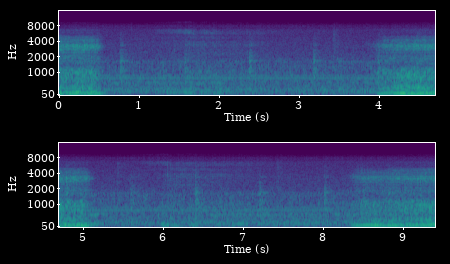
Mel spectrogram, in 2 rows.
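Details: Snoozing on his bed, recorded May 2013: loud, low rattling snores on breathing in, about 14 a minute, with quieter breathing between and a faint room hum; snoring.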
